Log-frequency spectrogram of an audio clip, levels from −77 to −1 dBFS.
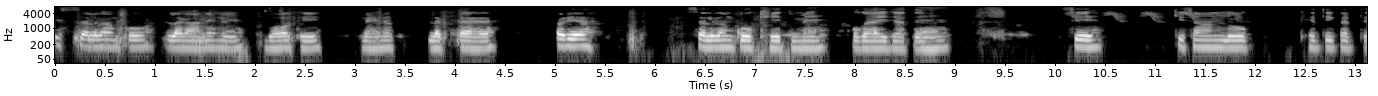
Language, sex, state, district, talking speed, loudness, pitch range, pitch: Hindi, male, Bihar, Jamui, 115 wpm, -20 LUFS, 150-165 Hz, 155 Hz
